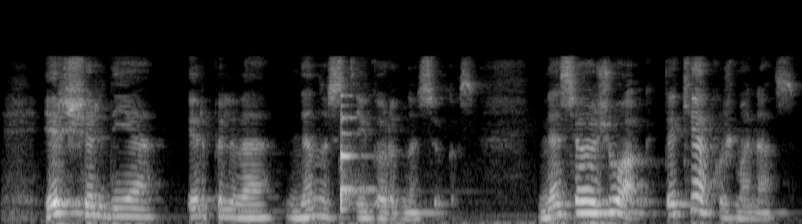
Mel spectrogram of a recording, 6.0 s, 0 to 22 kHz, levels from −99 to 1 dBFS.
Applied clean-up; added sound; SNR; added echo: none; Bowed string instrument; 5 dB; reverberation time 0.1 s.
